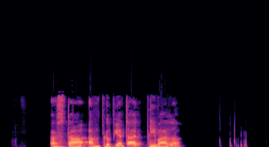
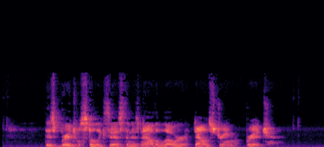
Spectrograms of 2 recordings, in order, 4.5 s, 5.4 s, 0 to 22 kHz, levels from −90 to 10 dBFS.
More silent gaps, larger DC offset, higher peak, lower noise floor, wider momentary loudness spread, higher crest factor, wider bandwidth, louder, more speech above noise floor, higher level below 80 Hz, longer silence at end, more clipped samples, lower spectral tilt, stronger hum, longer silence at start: neither; neither; first, 0 dBFS vs -4 dBFS; second, -47 dBFS vs -61 dBFS; about the same, 8 LU vs 7 LU; about the same, 16 dB vs 20 dB; second, 8.2 kHz vs 11.5 kHz; first, -13 LUFS vs -22 LUFS; about the same, 35 dB vs 38 dB; about the same, -54 dBFS vs -54 dBFS; first, 1.5 s vs 0.75 s; neither; first, -7 dB/octave vs -4 dB/octave; neither; about the same, 0.85 s vs 0.75 s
